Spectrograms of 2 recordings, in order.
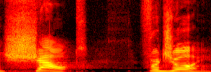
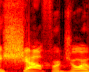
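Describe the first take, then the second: First: A bit higher and brighter, calling out; rally the room with it; shouted for joy. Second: Said in the usual way. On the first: Shown as a demonstration. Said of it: "He's shouting". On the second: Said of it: "why even does he say".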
